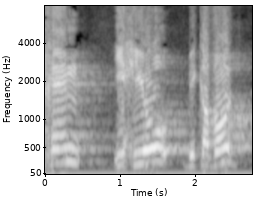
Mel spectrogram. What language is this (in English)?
Hebrew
